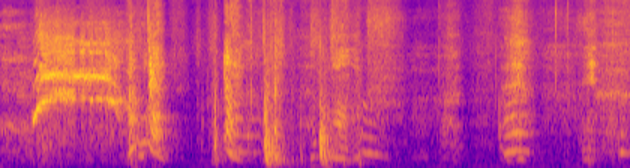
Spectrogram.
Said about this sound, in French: Je t'ai dit de pas crier! J'avais dit.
